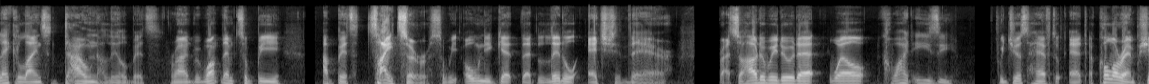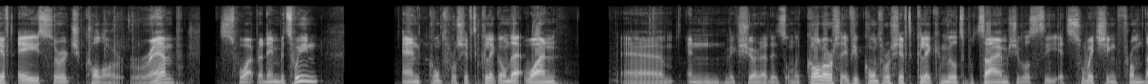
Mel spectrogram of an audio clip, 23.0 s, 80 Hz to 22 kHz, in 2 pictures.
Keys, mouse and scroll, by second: 6.1 shift+middle click, 7.3 middle click, 7.7 middle click, 10.5 shift+a, 14.6 middle click, 15.8 click, 16.6 ctrl+shift+click, 19.0 ctrl+shift+click, 19.5 click, 21.2 ctrl+shift+click, 21.6 ctrl+shift+click, 22.0 ctrl+shift+click, 22.5 ctrl+shift+click, 22.8 ctrl+shift+click.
